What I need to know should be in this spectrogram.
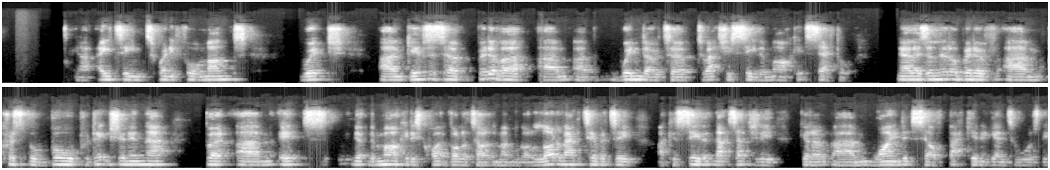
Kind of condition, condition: link, video call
